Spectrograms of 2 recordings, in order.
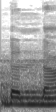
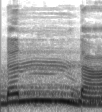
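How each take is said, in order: First: Said in the usual way. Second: डंडा with a long hummed "ḍan", then "da"; drawn-out nasal डंडा in two parts; syllable-split nasal demo. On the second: Shown as a demonstration. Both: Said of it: "हम नासिका द्वारा इसका उच्चारण".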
